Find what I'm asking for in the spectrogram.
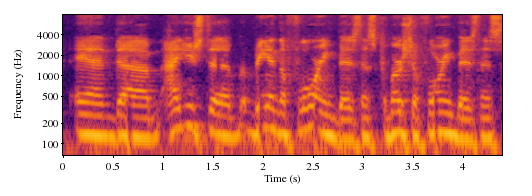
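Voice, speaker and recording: There is noticeable background noise. Over it, a man with an American accent talks at a fairly quick pace. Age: 60s. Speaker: former NFL player, radio co-host. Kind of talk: casual chat.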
